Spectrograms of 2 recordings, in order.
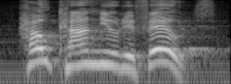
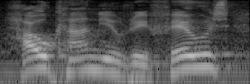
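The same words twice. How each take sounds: First: Louder, slower preaching challenge; "How" hit hard and drawn out, pressing the crowd; loud pleading. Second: Said in the usual way. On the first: Shown as a demonstration.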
